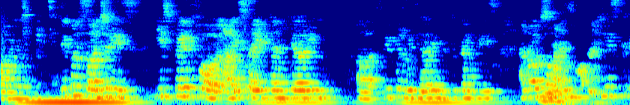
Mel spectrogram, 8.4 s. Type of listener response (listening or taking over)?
listening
